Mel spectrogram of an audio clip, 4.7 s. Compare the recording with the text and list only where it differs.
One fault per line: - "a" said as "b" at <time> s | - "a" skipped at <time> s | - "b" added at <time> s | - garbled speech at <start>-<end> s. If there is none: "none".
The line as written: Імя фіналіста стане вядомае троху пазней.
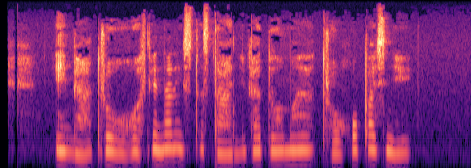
- "другога" added at 1.0 s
